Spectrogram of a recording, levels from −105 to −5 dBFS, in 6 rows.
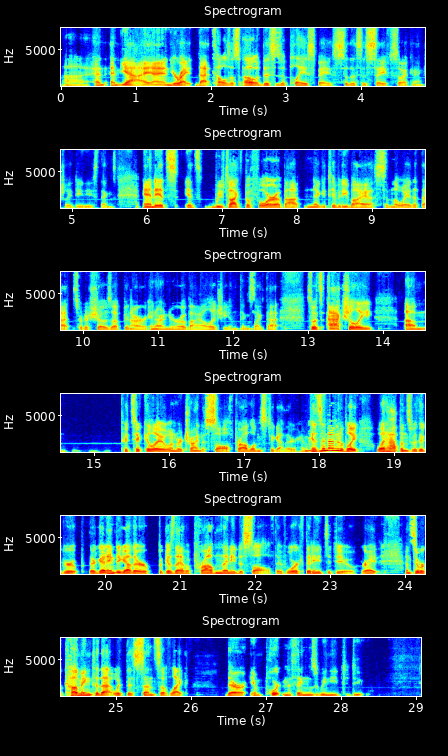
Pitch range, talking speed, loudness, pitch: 80-115 Hz, 230 wpm, -21 LUFS, 95 Hz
